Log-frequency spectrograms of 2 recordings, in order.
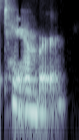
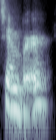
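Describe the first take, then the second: First: "timbre" said as TAM-ber; correct pronunciation of timbre. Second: "timbre" said as TIM-ber; mispronounced timbre. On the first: Lecturer introducing a voice term, "timbre" pronounced TAM-ber. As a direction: say "timbre" with a first syllable like "tam". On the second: Lecturer showing a common mistake, "timbre" mispronounced as TIM-ber. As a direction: say "timbre" just like the wood, timber. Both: Shown as a demonstration. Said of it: "sometimes mispronounced timbre".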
